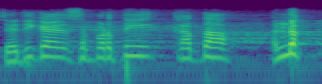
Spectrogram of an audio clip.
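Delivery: normal talking voice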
